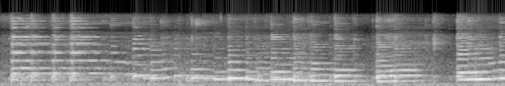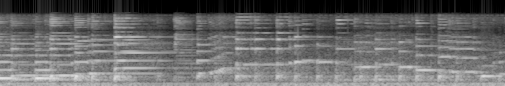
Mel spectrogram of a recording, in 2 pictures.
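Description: Mandolin playing a slow, free-tempo (rubato) solo intro, its melody notes sustained by rapid tremolo picking.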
